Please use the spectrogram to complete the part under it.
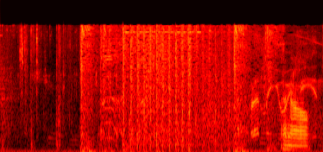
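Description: Automatic gunfire rattles rapidly and loudly.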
